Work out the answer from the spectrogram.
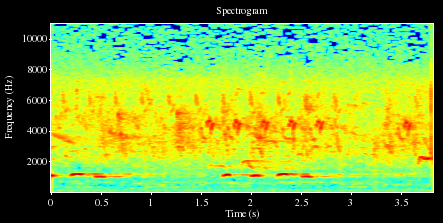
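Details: Indian cuckoo (Cuculus micropterus) singing: two four-note whistled phrases, the last note dropping lower, given about one and a half seconds apart, with fainter chirping of other birds high above.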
